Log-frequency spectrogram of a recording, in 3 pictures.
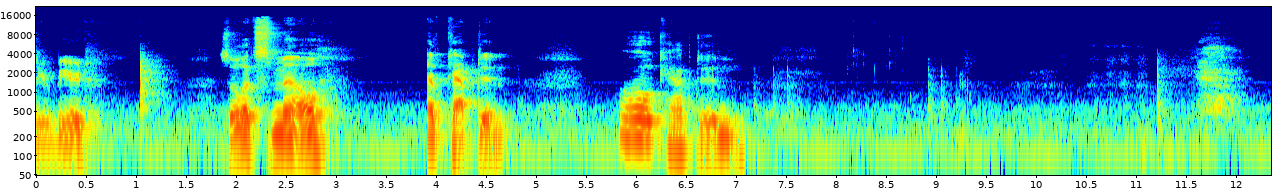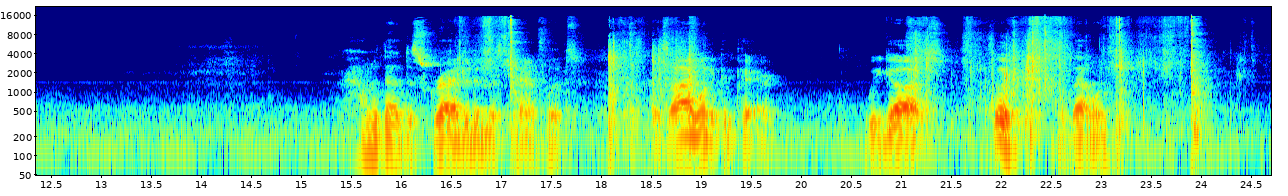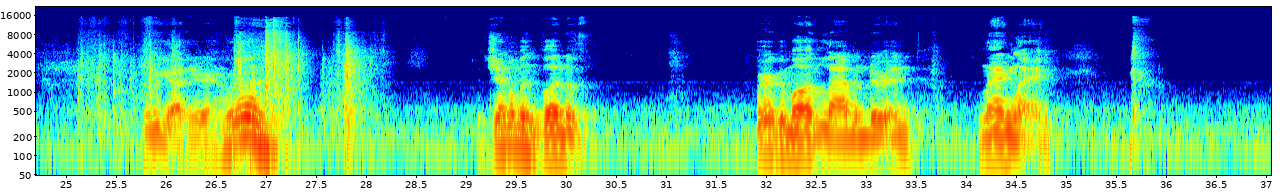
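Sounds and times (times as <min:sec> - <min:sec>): paper rustling: 0:16.4 - 0:17.4, 0:18.0 - 0:19.2, 0:21.0 - 0:28.3
sharp paper crinkle: 0:18.0 - 0:19.1, 0:21.0 - 0:28.3.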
